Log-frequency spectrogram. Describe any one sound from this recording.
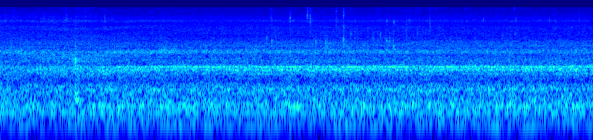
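Cooked pasta slides into a pot of sauce.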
